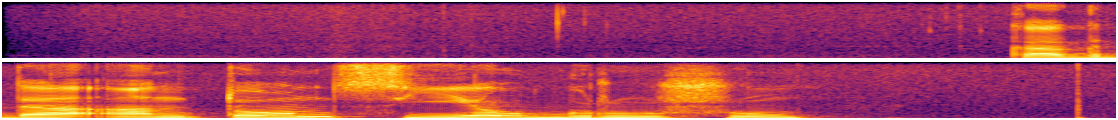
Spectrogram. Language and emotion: Russian, neutral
